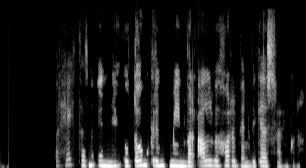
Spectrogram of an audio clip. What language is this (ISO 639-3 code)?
isl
